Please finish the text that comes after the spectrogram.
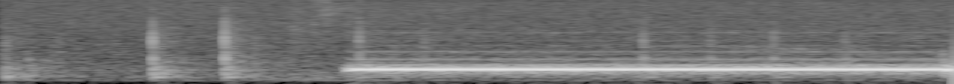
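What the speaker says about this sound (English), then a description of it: "I can hear the phone ringing" A telephone line on a live radio call: two brief clicks, then a steady, loud continuous tone like a dial or ringing signal that holds unbroken for about two seconds.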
